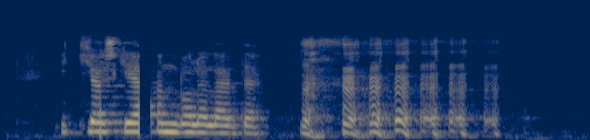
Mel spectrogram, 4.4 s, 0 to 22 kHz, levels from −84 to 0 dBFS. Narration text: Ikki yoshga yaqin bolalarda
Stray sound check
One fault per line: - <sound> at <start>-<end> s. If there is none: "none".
- dropout at 1.0-1.1 s
- laugh at 2.2-3.8 s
